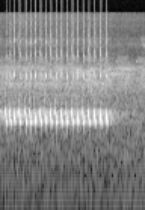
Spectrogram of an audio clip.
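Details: Wild coppersmith barbet calling in the wild: a rapid, even series of about fourteen hollow pulsed notes, all on one pitch, lasting a second and a half before stopping abruptly, then faint background hiss.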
